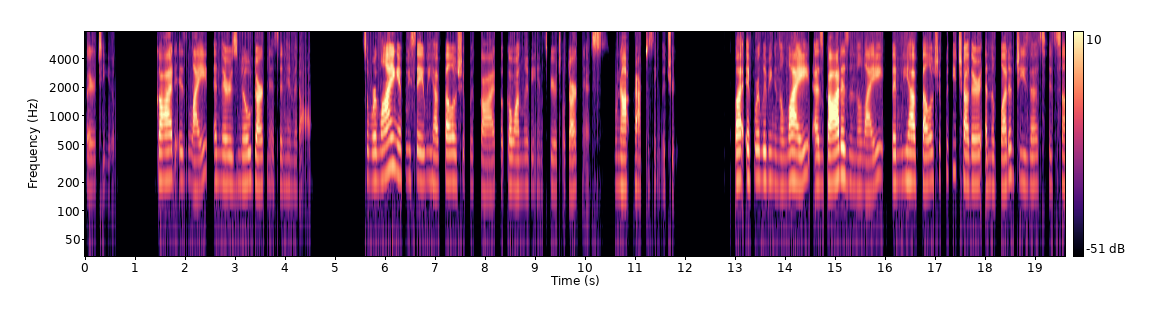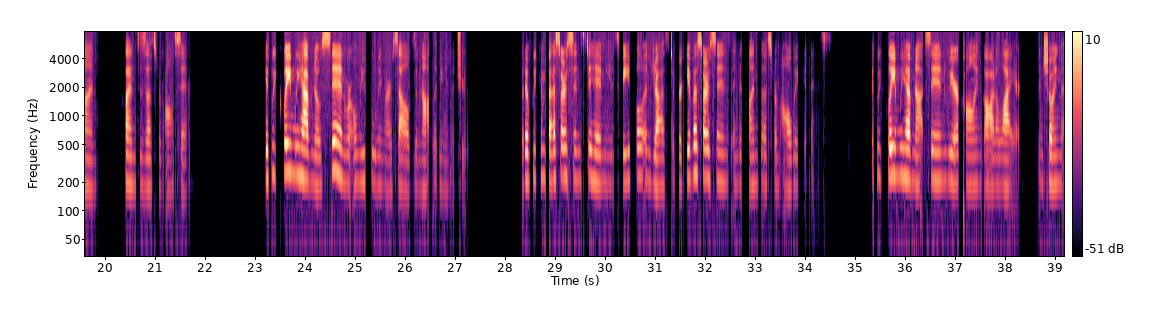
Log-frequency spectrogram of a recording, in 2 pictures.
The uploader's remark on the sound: We had issues with our sound quality throughout.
